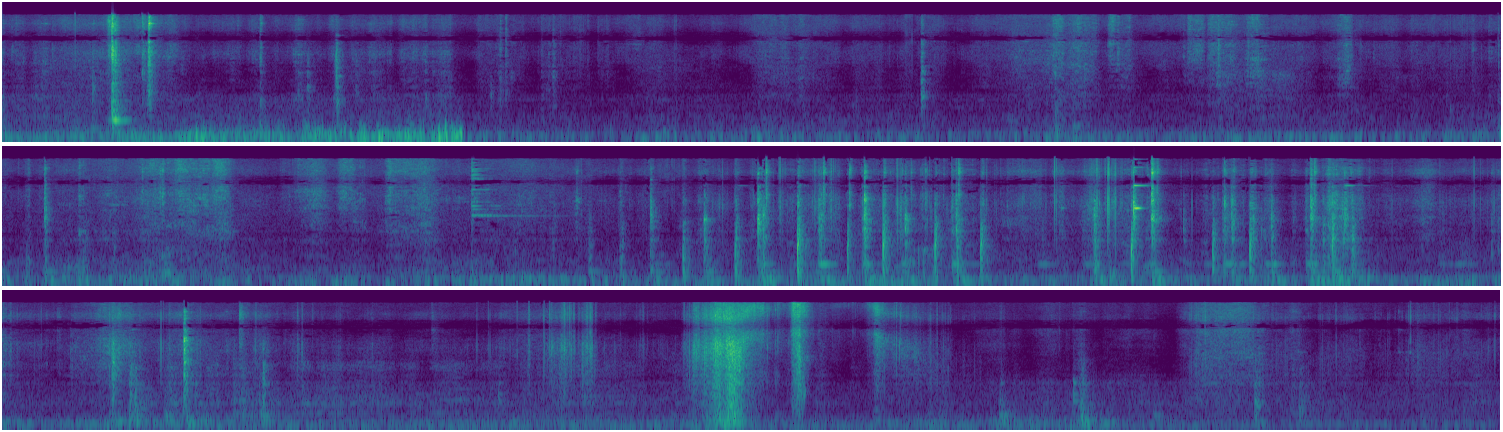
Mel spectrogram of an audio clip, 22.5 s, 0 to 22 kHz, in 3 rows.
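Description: Volvo D13 crankcase filter housing being worked loose by hand and lifted out of the engine: scattered clicks, knocks and scrapes of the housing and fittings against the engine, with a low rumble for the first two seconds and one sharp knock near the end.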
